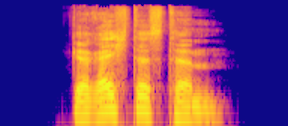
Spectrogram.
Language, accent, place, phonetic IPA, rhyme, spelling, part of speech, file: German, Germany, Berlin, [ɡəˈʁɛçtəstəm], -ɛçtəstəm, gerechtestem, adjective, De-gerechtestem.ogg
- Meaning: strong dative masculine/neuter singular superlative degree of gerecht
